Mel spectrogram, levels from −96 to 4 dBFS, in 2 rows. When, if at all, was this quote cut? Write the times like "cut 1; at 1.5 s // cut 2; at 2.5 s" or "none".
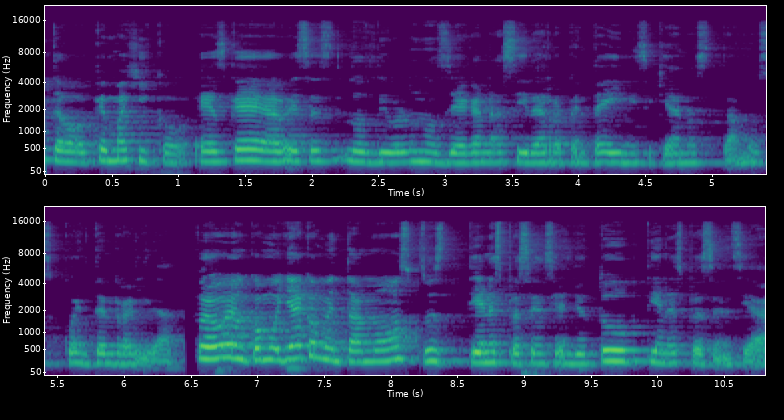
cut 1; at 6.4 s // cut 2; at 8.2 s

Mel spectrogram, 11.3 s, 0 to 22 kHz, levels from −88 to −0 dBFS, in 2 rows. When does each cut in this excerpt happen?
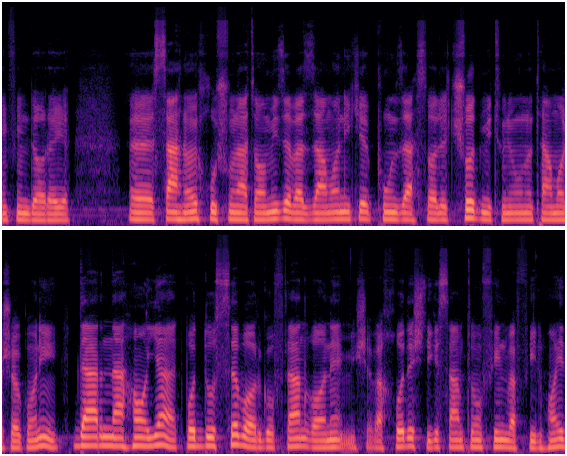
cut 1; at 6.3 s // cut 2; at 7.4 s

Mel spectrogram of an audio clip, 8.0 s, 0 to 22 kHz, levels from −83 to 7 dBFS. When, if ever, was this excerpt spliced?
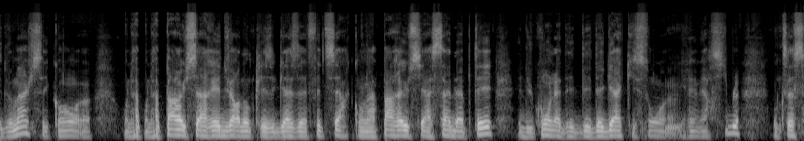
cut 1; at 1.4 s // cut 2; at 6.6 s

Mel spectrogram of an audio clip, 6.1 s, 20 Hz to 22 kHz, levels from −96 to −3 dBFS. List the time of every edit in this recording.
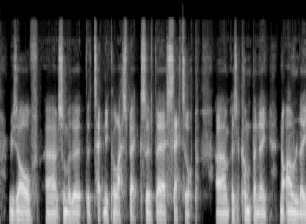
none

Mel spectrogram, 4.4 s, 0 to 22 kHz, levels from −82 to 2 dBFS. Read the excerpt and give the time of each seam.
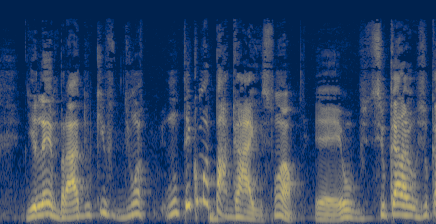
cut 1; at 3.0 s

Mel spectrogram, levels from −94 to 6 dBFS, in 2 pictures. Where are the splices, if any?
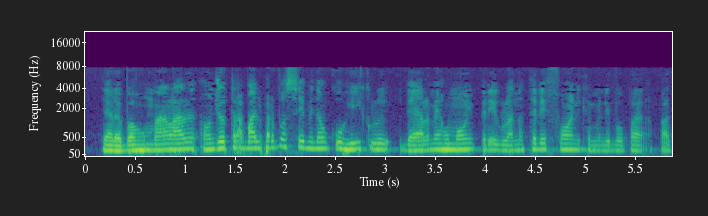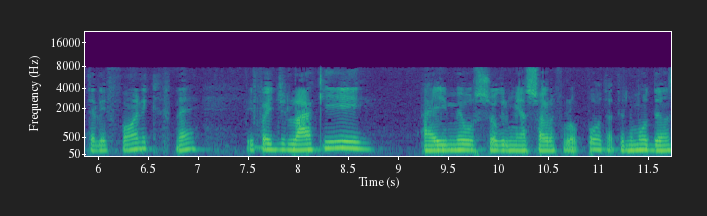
cut 1; at 6.7 s

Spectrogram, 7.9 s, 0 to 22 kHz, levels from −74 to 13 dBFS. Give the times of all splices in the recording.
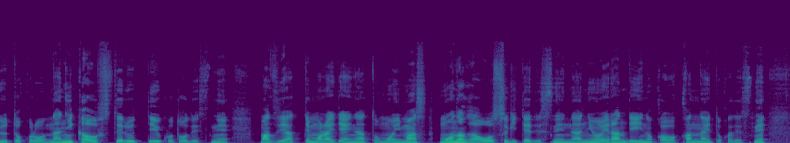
cut 1; at 4.3 s

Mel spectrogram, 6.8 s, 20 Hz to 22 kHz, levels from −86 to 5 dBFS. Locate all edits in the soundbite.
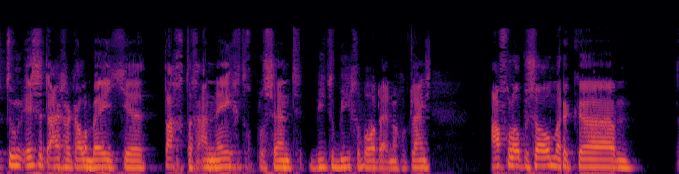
cut 1; at 4.3 s // cut 2; at 5.6 s

